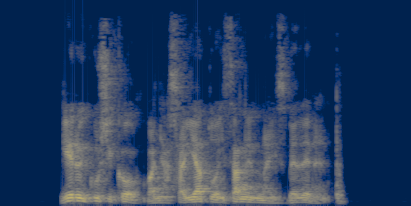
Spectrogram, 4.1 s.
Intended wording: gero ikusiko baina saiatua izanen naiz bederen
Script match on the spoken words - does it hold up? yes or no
yes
